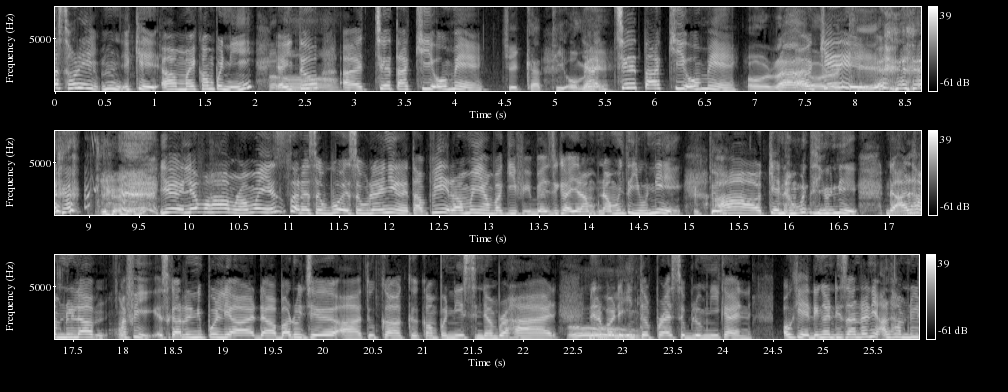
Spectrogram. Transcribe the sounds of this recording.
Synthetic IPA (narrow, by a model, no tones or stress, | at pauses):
asɔɾiokeʔəmajkɔmpənijait̪uʔət͡ʃət̪akʰiomɛ̃t͡ʃekat̪iomat͡ʃət̪akʰiomɛ̃oɾaoke | jaliafaɦamramajaŋsusanaʔsəbuət̪̚səbənarɲãt̪apiɾamajaŋbaɡifibɛk̚d͡ʒuɡanãmaɲat̪ujunik̪̚aokenãmat̪ujunɪk̚danalɦamdulilaafiʔsə̥kaɾaŋnĩpʊnliadabaɾud͡ʒəət̪ukakəkɔmpənĩsəndaŋbəɾaɦat̪̚daɾipadaint̪ərpɾajsːəbəlʊmnĩkan | ok̬edəŋãndizajnɾanĩʔalɦamdu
